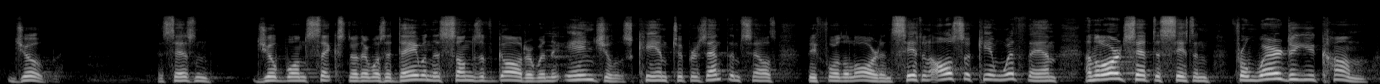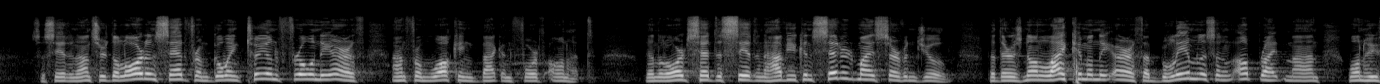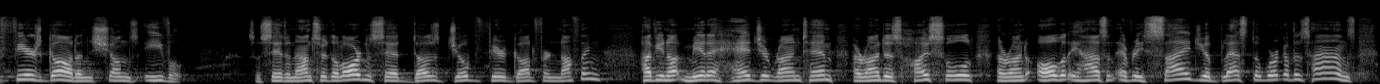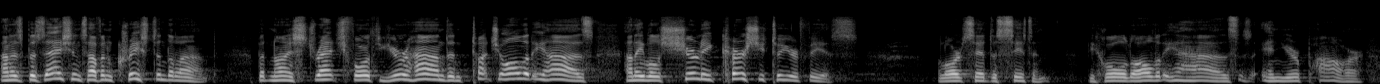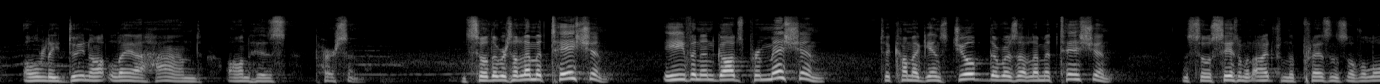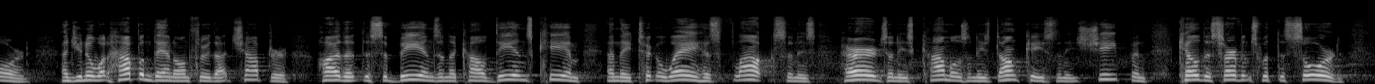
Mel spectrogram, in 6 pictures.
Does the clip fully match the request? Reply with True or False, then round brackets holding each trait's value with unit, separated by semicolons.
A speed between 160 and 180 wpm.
False (195 wpm)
